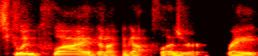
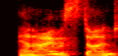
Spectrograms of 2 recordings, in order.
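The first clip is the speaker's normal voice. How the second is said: usual speaking voice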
